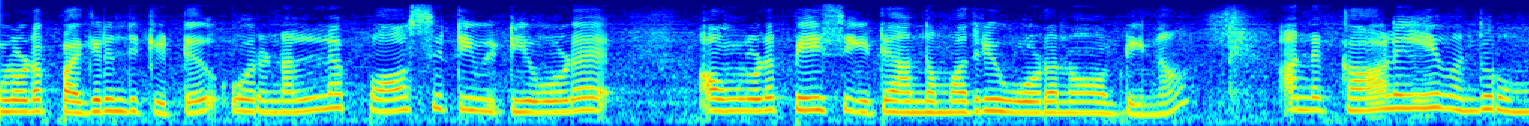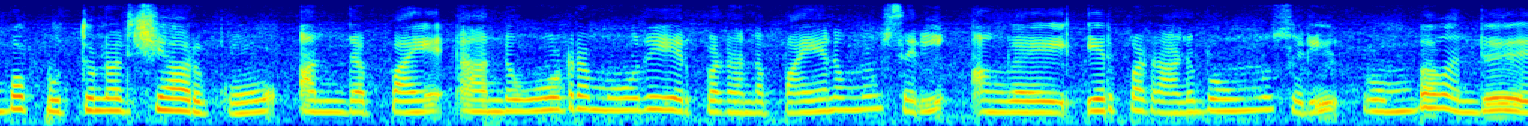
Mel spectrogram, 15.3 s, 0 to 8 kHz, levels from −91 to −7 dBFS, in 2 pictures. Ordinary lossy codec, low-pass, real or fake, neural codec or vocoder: none; 7.2 kHz; fake; codec, 44.1 kHz, 7.8 kbps, Pupu-Codec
